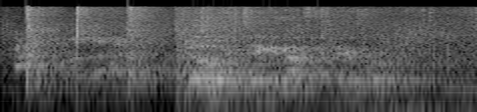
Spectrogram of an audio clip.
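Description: Three sharp snaps within the first second, then a man's voice without clear words for about a second.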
